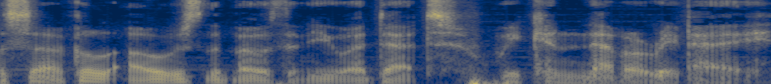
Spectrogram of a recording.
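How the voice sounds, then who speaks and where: A man puts on a raspy character voice at a moderate pace. The sound is dry and close with no echo, and faint music plays in the background. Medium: solo performance. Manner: wry, tired.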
